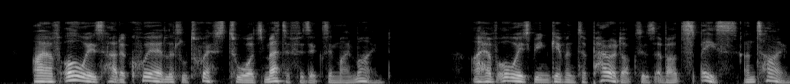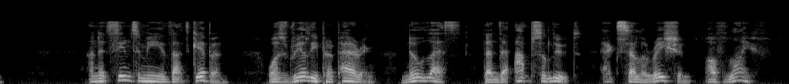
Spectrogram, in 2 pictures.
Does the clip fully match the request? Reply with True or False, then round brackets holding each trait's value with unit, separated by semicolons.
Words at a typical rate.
True (160 wpm)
